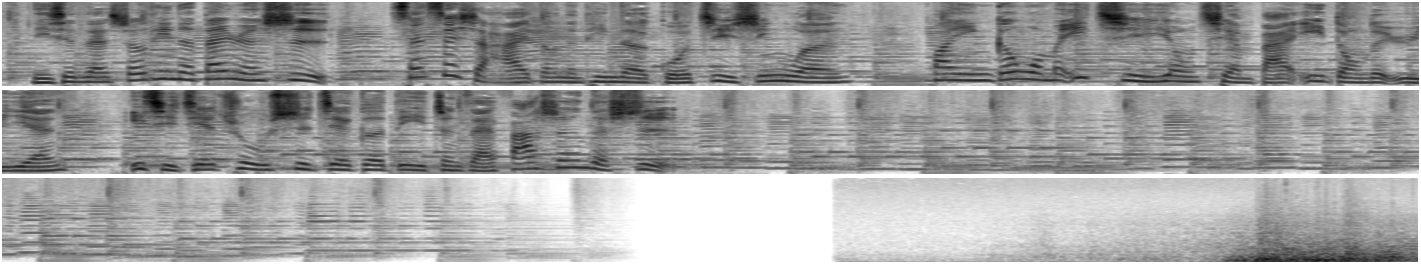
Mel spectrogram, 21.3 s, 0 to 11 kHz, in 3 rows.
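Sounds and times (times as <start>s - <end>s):
speech: 0.2s - 10.7s
short melodic music passage: 10.5s - 15.0s
spring thunder rumbling and cracking: 18.9s - 21.2s.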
